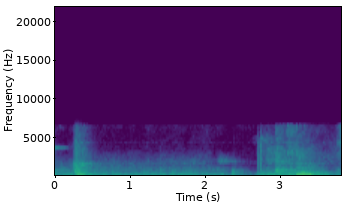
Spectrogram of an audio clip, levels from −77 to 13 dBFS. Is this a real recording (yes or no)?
no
